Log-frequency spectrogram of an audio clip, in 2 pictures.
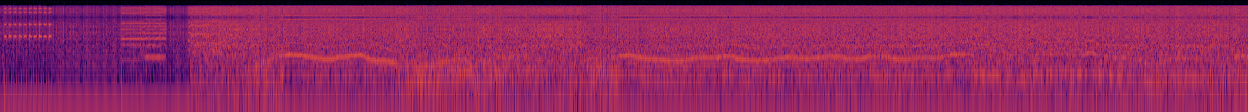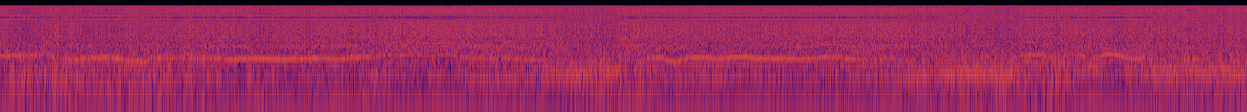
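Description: Micro FPV quadcopter's brushless motors whining, their pitch rising and falling continually as the throttle changes in flight, starting about two seconds in after a few brief steady tones.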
